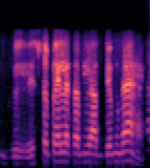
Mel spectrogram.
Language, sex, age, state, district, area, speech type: Hindi, male, 45-60, Madhya Pradesh, Hoshangabad, rural, conversation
